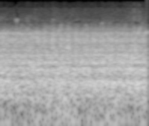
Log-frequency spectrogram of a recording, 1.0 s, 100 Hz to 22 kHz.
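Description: Mi-35 military helicopter flying at an air show, a loud continuous rotor and engine roar holding steady without break or voices.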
